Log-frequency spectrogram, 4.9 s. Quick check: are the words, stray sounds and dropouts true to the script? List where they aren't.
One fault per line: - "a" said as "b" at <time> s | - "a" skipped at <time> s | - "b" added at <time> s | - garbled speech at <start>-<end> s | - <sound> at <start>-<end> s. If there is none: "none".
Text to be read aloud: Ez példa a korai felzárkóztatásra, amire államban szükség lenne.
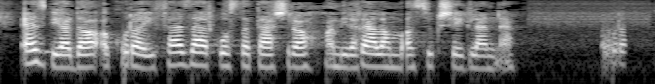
- dropout at 3.0-3.1 s
- laugh at 4.5-4.7 s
